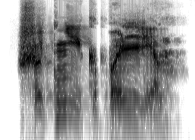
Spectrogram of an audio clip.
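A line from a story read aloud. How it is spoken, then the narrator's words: Grumbling. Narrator (Russian): проворчал Бен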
